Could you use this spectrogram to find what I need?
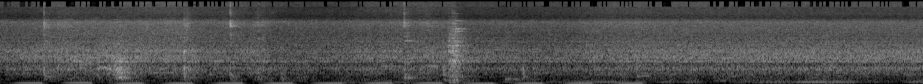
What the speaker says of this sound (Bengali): এবারে ভালো করে নুনটা মিশিয়ে দেবো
